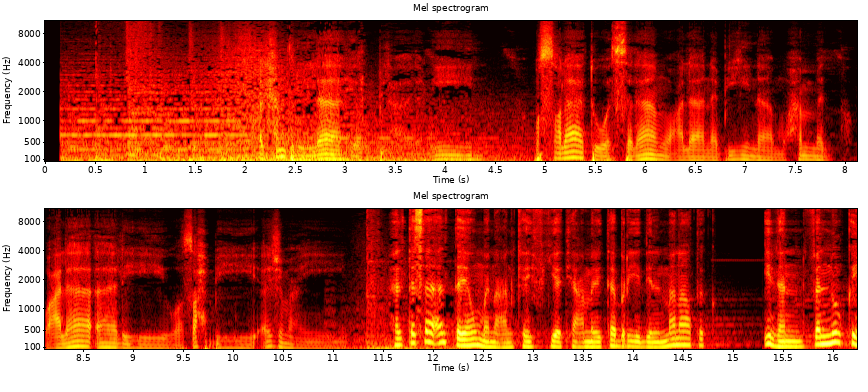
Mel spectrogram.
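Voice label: Arabic, male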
